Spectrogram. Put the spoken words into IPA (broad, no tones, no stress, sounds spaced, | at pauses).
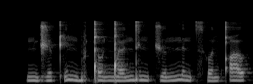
n d͡ʒ ɵ kʼ i n b u ǃ o ŋ͡ǃ œ n d i n t͡ʃ u n n̪ ɛ n t͡sʰ o n qʼ o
